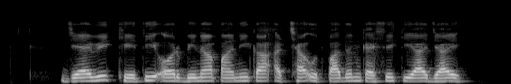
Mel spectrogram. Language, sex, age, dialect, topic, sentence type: Hindi, male, 18-24, Garhwali, agriculture, question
